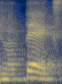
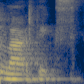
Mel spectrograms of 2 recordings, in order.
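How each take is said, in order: First: The stress is on the second syllable. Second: The stress is on the first syllable. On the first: The speaker calls it wrong. "Tem também latex?" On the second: The speaker calls it right. "pela regra é látex... paroxítona também"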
